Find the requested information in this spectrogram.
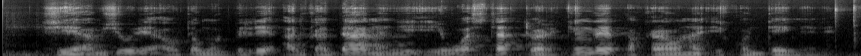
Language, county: Lithuanian, Telšiai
